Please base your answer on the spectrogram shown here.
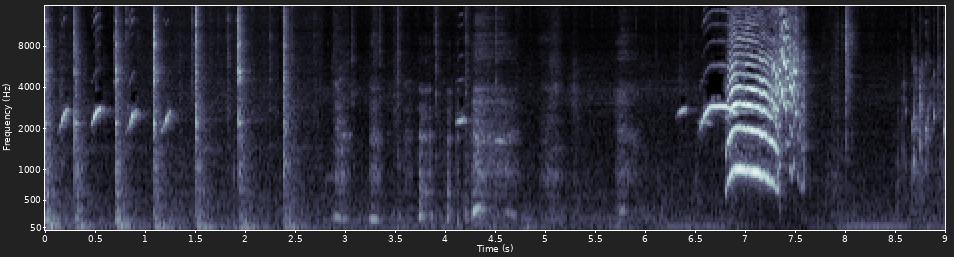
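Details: Rainbow lorikeets dancing with a water bottle give a run of short high chirps among rapid clicking taps, then quiet scratchy notes and a loud harsh rasping squawk lasting about a second.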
